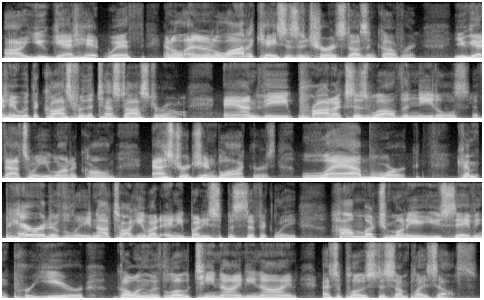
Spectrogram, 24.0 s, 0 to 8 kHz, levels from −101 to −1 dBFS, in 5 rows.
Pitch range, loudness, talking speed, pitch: 110-160 Hz, -19 LUFS, 165 wpm, 135 Hz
